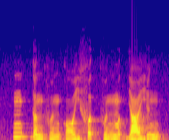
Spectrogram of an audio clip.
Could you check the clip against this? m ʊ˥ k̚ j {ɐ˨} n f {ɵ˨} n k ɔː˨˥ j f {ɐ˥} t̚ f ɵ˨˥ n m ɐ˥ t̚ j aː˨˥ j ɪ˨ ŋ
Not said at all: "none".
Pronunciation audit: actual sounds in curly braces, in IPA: ɐ˨, ɵ˨, ɐ˥

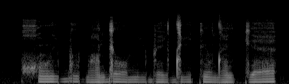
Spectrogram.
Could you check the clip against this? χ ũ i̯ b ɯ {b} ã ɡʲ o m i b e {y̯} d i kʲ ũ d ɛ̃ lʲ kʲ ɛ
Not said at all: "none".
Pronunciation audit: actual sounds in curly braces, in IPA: b, i̯

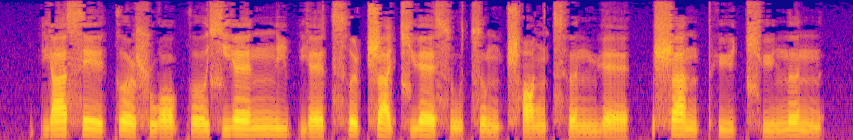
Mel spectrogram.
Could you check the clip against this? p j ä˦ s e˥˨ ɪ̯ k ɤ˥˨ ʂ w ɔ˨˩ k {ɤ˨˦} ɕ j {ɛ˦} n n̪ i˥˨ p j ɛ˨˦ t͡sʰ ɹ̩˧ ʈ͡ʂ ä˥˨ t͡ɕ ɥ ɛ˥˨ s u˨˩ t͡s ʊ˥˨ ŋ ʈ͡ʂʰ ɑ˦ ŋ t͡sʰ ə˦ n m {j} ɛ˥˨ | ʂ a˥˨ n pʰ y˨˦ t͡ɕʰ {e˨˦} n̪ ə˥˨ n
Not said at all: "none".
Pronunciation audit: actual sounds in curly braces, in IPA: ɤ˨˦, ɛ˦, ɥ, y˨˦

